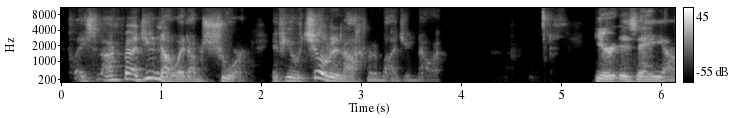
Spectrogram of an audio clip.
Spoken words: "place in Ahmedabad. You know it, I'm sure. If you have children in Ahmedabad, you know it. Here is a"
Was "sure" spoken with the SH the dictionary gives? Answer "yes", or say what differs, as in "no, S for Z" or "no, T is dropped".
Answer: yes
